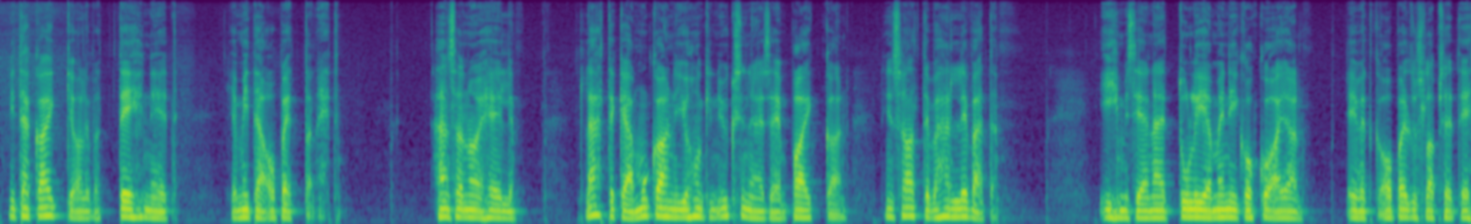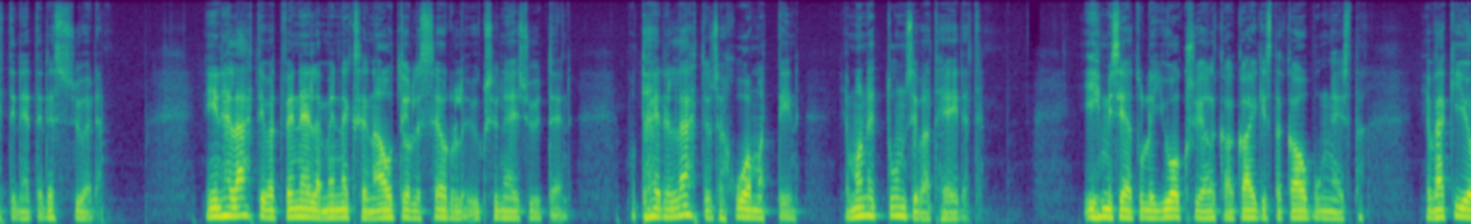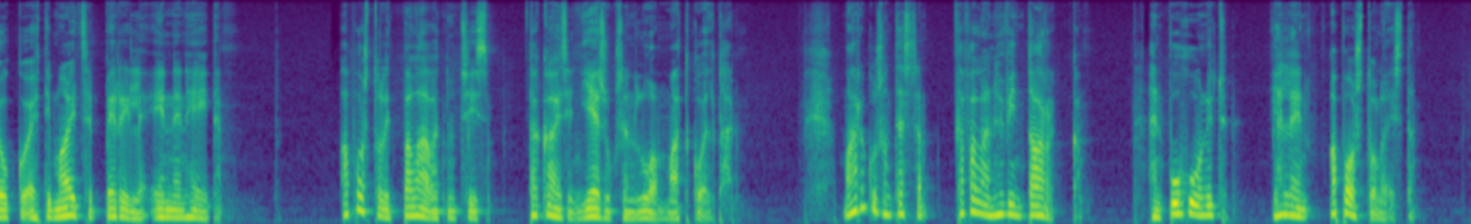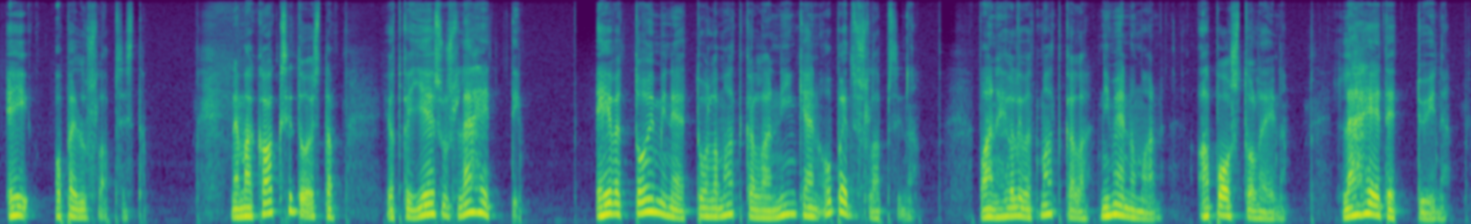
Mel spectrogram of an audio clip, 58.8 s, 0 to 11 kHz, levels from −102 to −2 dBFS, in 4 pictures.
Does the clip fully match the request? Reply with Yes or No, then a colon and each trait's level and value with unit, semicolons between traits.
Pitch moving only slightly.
No: average, 3.9 semitones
